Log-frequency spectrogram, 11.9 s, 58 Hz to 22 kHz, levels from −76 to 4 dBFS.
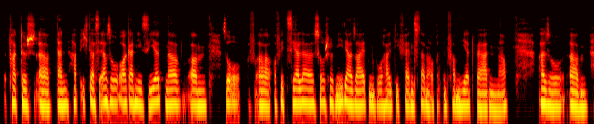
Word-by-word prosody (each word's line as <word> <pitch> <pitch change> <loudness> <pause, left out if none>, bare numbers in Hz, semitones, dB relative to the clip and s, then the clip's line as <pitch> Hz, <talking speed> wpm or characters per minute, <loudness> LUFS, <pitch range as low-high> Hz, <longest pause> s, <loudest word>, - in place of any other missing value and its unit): praktisch, 150 -3 +5
äh, 140 -3 +2
dann 145 -1 +1
habe 160 - -4
ich 160 - -6
das 155 -5 0
eher 165 - +2
so 160 -1 -1
organisiert, 160 +1 0
ne? 150 0 +2 0.2
Ähm, 145 -1 +2 0.3
so - - -1
off - - -17
äh 145 -2 +1
offizielle 155 0 0
Social-Media 160 +1 +1
Seiten, 145 - 0
wo 140 0 -2
halt 135 -1 -2
die - - -4
Fans 140 0 -3
dann 150 -2 -3
auch 130 -1 -3 0.2
informiert 140 0 -1
werden, 130 -1 0
ne? 125 +3 -3 0.6
Also, 140 -3 +1
ähm, 130 -2 +2
145 Hz, 140 wpm, -24 LUFS, 135-155 Hz, 0.6 s, praktisch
